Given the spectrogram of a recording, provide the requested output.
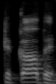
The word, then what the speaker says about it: Tagaban: And my last name is Tagaban, and it's pronounced Tagaban in the Philippines.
